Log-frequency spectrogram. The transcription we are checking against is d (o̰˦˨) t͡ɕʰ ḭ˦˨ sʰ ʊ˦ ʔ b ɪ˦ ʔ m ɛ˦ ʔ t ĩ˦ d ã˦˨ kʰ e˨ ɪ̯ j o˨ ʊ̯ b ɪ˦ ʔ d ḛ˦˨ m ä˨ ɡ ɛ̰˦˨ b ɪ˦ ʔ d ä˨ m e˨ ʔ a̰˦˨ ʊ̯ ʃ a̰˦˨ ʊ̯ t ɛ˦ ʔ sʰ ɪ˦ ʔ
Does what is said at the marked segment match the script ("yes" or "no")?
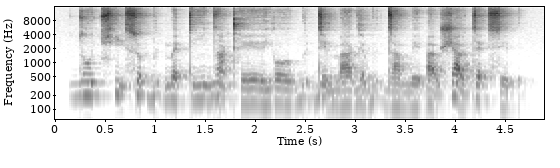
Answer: no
